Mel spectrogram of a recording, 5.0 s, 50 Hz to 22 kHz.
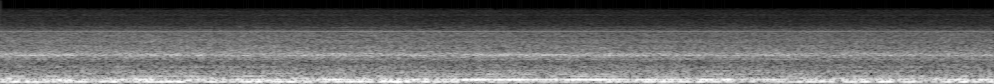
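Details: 1300 TR centrifugal chiller: loud steady jet-like roar with fixed high tone; compressor surging from low refrigerant charge and low evaporator pressure.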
